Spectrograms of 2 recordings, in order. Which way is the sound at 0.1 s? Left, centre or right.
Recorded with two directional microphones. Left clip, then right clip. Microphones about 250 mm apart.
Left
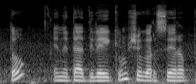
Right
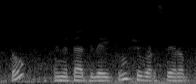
Left.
